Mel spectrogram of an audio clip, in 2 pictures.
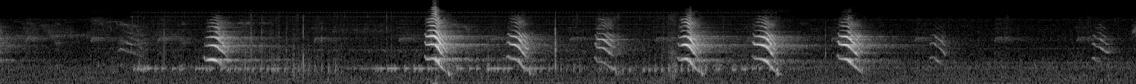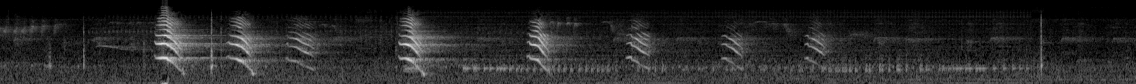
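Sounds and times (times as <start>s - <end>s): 
elk calf calling while seeking: 1.3s - 8.8s, 15.4s - 21.8s.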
